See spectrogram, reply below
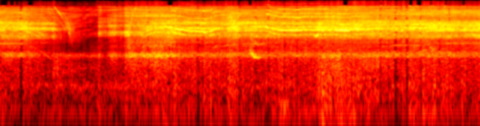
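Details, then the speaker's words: Steady high-pitched dental drill whine with water spray hiss: a diamond bur cutting through an upper second molar before extraction for immediate implant placement with no sound bone under the sinus floor. "이거는 커팅은 잘 되는데 바브레이션이 커요. 그래서 다이몬드가 좋아요."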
